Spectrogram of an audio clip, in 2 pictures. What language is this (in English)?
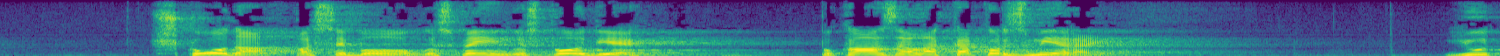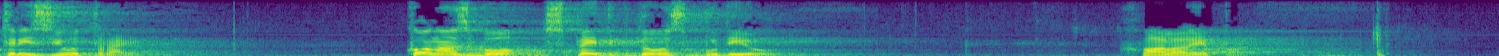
Slovenian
